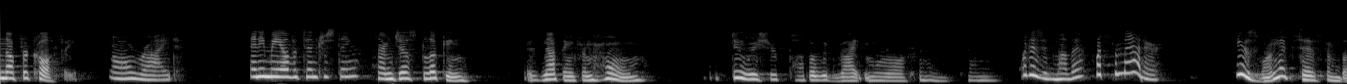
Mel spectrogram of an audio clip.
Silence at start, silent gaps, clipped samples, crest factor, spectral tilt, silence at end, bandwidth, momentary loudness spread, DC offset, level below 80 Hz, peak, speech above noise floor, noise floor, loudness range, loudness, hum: 0 s; none; under 0.1%; 16 dB; -7 dB/octave; 0 s; 5 kHz; 17 LU; under 0.1%; -82 dBFS; -8 dBFS; 52 dB; -74 dBFS; 5 LU; -22 LUFS; none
